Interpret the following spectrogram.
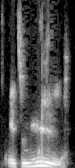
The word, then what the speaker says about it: Muyl: most of any, but it's Muyl. So it's like French, but the way to pronounce it would be like if you eat something good, it's like like it tastes good, super topical. But and then wheel, so wheel.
